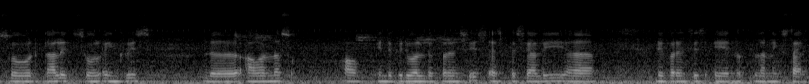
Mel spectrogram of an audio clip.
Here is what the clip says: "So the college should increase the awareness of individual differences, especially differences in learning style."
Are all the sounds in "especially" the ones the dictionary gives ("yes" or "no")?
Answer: no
